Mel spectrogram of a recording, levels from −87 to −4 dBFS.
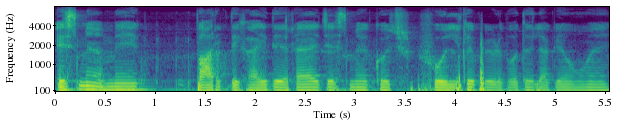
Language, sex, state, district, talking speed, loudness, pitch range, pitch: Hindi, male, Chhattisgarh, Balrampur, 185 wpm, -19 LUFS, 100-105 Hz, 100 Hz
